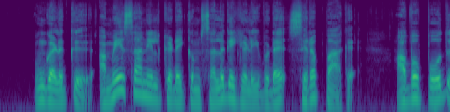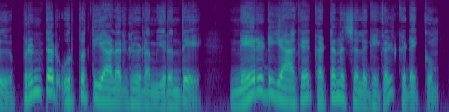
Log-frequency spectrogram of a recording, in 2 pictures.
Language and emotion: Tamil, neutral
